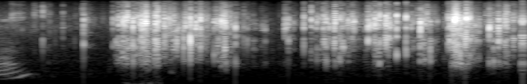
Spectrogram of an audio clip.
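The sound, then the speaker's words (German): Wrapping paper crinkles and rustles loudly as a gift is torn open, a dense run of crisp, irregular crackles lasting a few seconds, with a brief voice at the very start. “dann ziehe ich jetzt erst für mich und den, den ich eben gezogen habe, den packe ich dann gleich”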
